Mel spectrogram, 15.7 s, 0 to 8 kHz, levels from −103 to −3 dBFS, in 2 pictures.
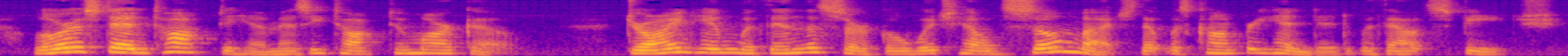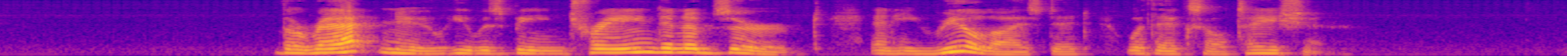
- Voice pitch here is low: No, medium, 170 Hz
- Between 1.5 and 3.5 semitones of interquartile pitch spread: No, wide, 5.5 semitones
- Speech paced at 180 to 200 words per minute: No, average, 150 wpm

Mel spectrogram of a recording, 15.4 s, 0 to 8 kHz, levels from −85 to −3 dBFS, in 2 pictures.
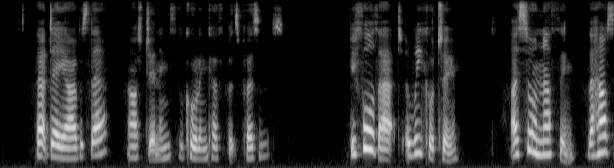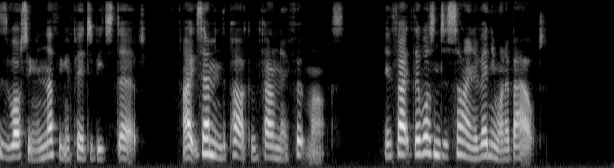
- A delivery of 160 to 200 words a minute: Yes, average, 180 wpm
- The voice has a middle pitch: No, high, 225 Hz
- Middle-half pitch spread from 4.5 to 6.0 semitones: Yes, average, 4.9 semitones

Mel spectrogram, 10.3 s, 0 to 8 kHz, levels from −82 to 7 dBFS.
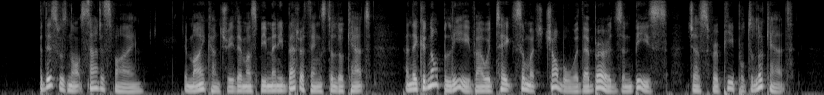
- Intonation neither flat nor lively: No, wide, 5.7 semitones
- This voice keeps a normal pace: No, fast, 225 wpm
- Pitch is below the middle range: Yes, very low, 95 Hz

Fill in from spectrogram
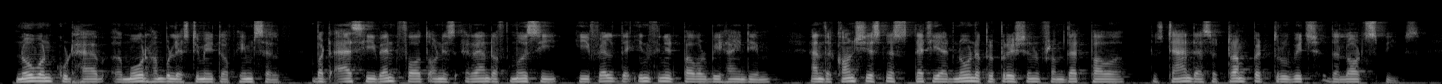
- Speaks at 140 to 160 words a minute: No, fast, 205 wpm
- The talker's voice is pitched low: Yes, low, 130 Hz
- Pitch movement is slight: Yes, narrow, 1.8 semitones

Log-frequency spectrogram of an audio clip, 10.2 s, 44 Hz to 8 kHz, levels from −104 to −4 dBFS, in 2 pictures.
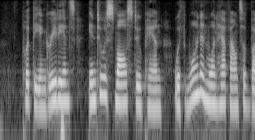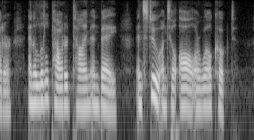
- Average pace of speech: Yes, average, 170 wpm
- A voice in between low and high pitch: Yes, medium, 165 Hz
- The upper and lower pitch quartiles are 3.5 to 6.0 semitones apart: No, average, 3.1 semitones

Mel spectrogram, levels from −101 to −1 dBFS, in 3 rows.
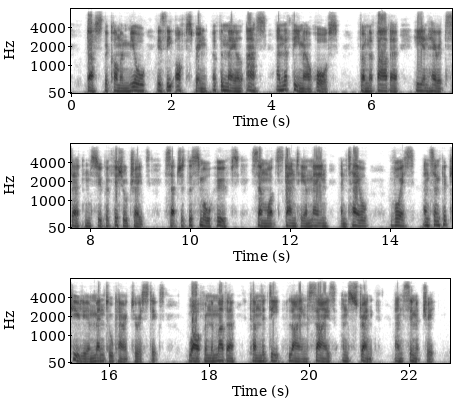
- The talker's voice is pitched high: No, low, 100 Hz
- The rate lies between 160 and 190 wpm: No, slow, 135 wpm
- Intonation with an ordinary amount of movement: Yes, average, 3.2 semitones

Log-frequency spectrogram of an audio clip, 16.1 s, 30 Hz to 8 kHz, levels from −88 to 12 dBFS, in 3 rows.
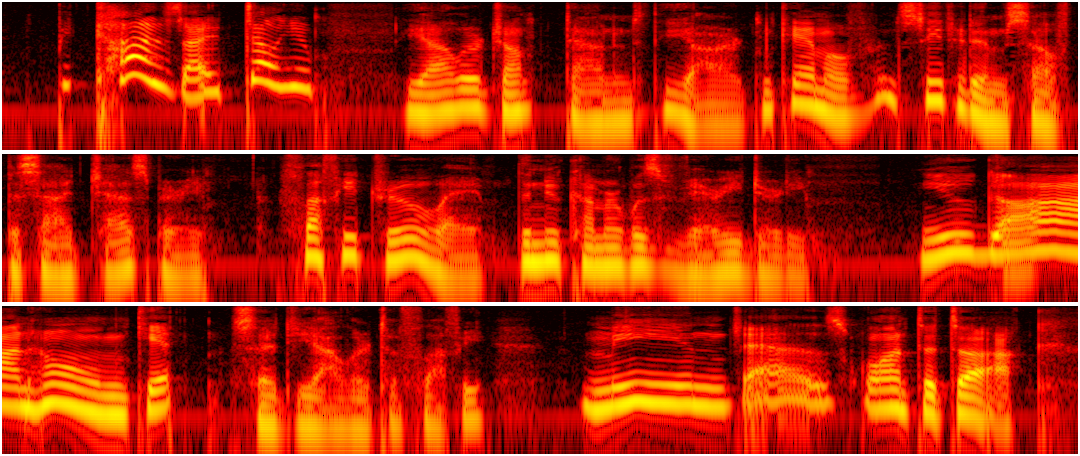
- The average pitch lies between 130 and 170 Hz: Yes, low, 135 Hz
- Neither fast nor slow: Yes, average, 150 wpm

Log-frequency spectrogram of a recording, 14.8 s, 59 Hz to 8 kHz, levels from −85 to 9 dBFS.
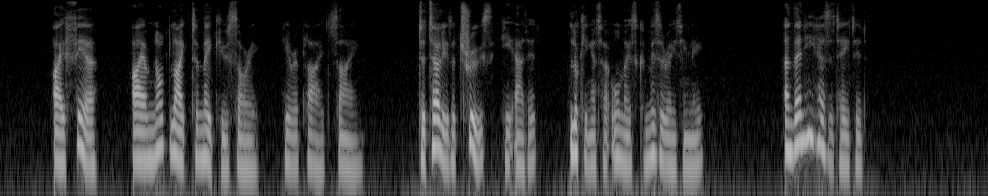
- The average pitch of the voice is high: No, medium, 140 Hz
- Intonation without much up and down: No, average, 3.6 semitones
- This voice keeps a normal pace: No, slow, 115 wpm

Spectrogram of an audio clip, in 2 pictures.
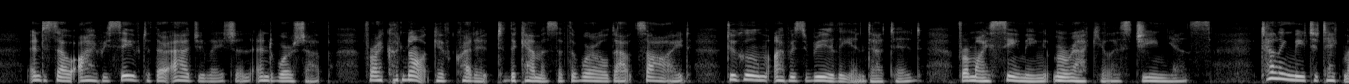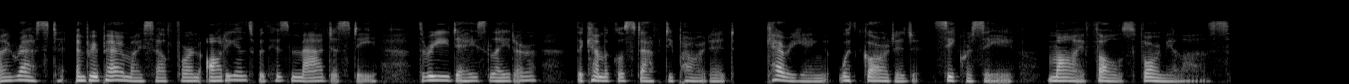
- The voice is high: No, medium, 165 Hz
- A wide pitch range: No, average, 2.8 semitones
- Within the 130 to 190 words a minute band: Yes, slow, 135 wpm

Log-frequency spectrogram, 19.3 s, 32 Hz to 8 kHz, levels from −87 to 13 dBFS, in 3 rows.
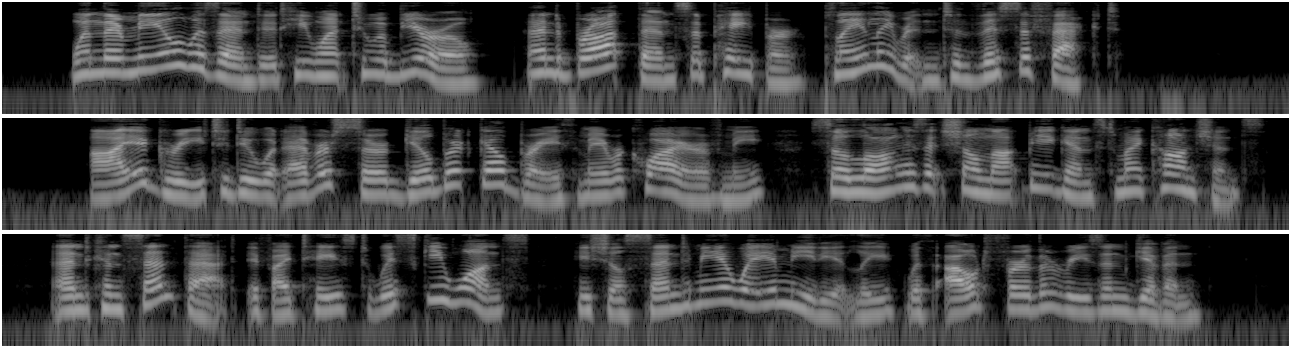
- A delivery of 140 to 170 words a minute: No, average, 185 wpm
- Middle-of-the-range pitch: No, high, 200 Hz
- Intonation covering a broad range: Yes, wide, 6.1 semitones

